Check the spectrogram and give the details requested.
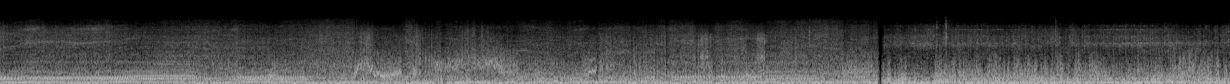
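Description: Aprilia Tuareg 660's parallel-twin engine running on the move over gravel, its pitch wavering with the throttle in the first few seconds, over a steady hiss of wind and tyres.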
